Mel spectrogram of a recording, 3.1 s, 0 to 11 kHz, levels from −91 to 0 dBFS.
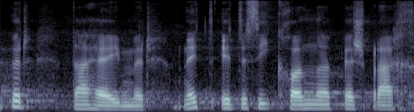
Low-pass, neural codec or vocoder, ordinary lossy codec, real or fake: none; none; none; real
